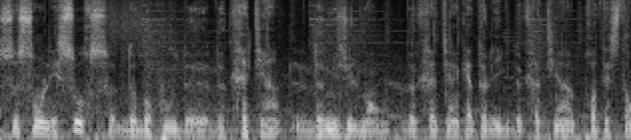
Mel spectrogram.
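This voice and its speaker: The speech moves at a very slow pace with ordinary pitch variation. Background noise is noticeable throughout. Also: man, very deep, low pitch for a man. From Algeria. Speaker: cultural institute director. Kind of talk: radio interview.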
